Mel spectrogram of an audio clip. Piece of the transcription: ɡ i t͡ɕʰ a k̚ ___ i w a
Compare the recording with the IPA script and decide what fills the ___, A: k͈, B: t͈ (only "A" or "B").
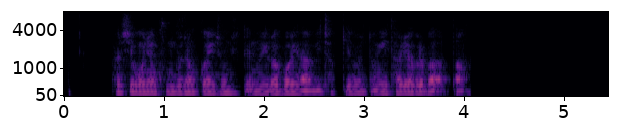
A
